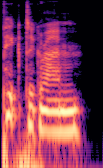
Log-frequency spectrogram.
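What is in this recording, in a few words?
"pictogram", British English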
